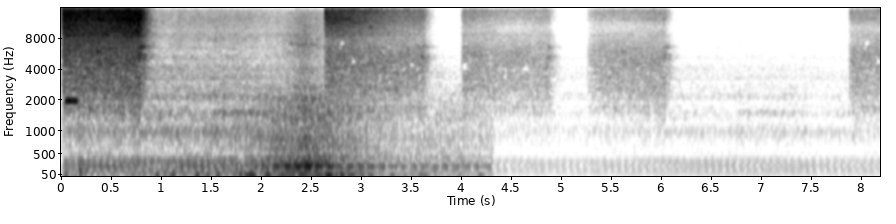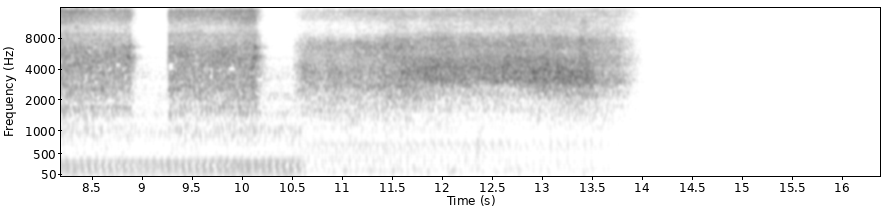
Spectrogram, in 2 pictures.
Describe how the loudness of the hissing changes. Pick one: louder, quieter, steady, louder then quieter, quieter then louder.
quieter.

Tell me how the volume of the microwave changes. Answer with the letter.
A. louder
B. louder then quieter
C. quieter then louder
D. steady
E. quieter
B.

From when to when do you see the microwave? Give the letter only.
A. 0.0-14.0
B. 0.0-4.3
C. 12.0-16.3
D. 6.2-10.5
B.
